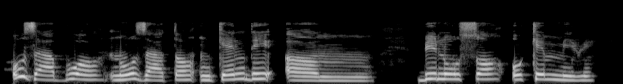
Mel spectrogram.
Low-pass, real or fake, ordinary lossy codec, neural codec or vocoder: 7.2 kHz; real; none; none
